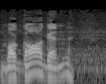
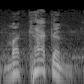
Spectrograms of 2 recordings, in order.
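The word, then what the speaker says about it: McCaughan: All right, Darren McCacken, spelling it M small c, capital C, A-U-G-H-A-N. It looks like McGoggin, but it's pronounced McCacken.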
